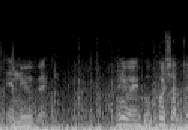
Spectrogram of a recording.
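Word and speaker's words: Inuvik: anuic inic yeah anuic I was saying it wrong all these years in I used to say in yic with a u but they they told me uh the local said it's inic anyway we'll push up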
